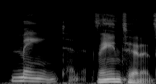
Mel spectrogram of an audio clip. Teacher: And that final E is silent, and the T sound is often held like a stop T, not fully released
